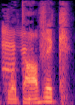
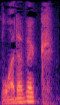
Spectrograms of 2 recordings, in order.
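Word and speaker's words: Bledavik: You're like, yeah, it sounds like you said Bladovic instead of Bledovic.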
